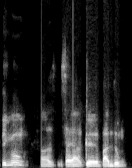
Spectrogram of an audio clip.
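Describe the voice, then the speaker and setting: A man in his twenties from South Korea, a native Korean speaker with a Korean accent, talking casually and haltingly in a second language as a guest. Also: low voice, no echo, phone-quality sound. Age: 20s. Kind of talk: casual discussion.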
